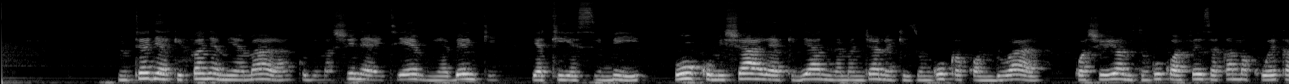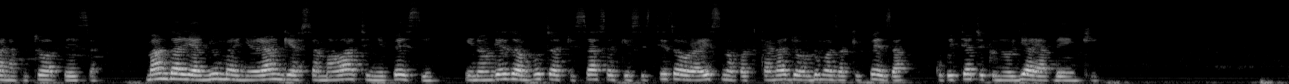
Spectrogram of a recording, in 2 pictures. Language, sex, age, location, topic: Swahili, male, 18-24, Dar es Salaam, finance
